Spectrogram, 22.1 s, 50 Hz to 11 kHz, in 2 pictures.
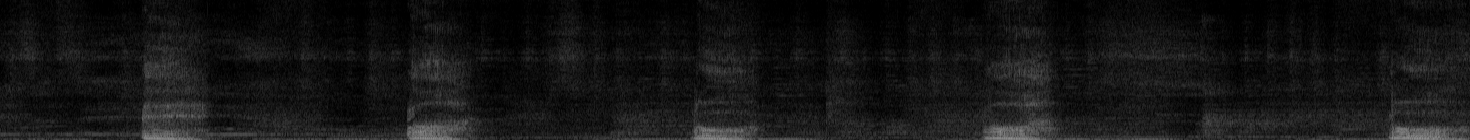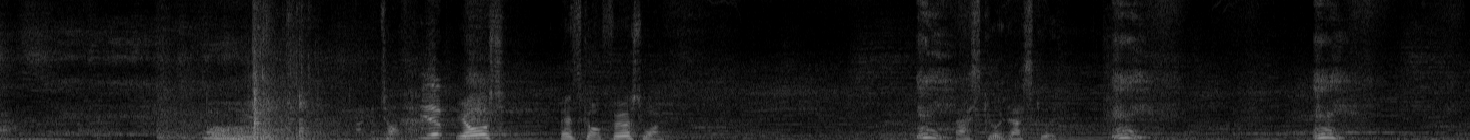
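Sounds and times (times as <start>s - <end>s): man groaning with effort: 3.0s - 3.6s.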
